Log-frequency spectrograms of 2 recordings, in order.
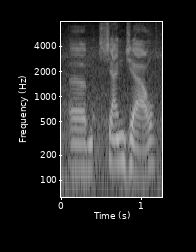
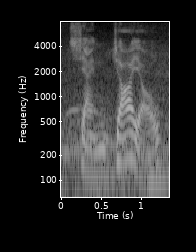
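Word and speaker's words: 香蕉: So let's say I would say shanjiao, which is banana, but I would say it how it's spelt. Shanjiao, because it's J-I-O, but in Chinese it's Jiao, Shanjiao.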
